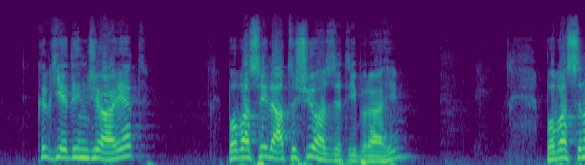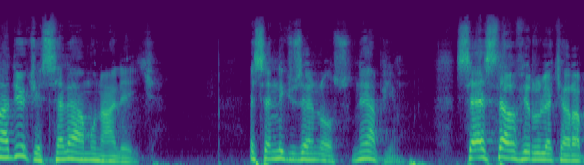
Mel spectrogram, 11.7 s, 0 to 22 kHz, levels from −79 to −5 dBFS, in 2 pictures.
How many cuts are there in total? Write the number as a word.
zero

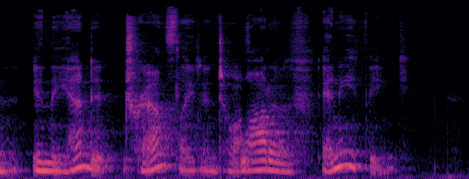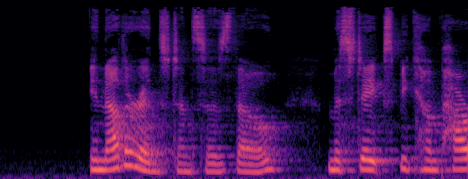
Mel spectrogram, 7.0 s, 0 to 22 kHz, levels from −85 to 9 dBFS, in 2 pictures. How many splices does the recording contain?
two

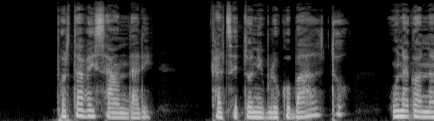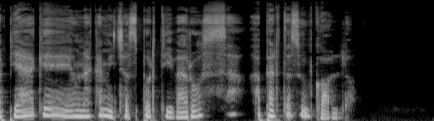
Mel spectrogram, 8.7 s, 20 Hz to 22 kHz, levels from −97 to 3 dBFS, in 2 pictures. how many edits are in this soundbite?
zero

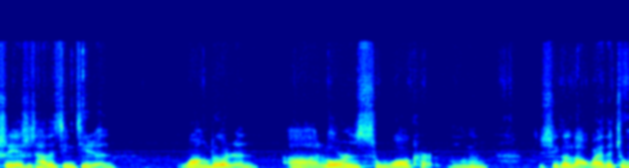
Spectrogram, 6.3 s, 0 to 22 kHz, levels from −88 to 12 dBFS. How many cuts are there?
zero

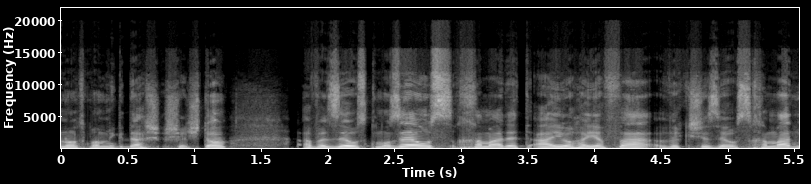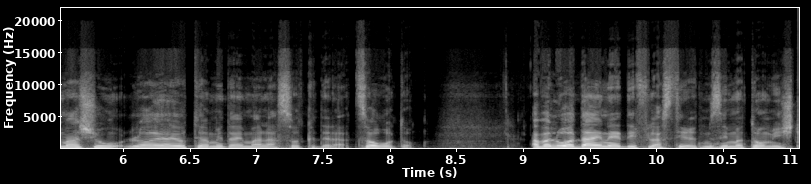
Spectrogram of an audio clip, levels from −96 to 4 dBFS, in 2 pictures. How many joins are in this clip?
one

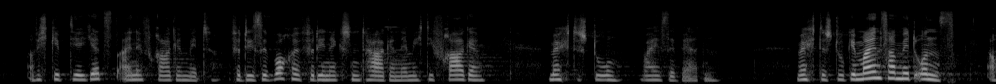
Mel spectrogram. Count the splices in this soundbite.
zero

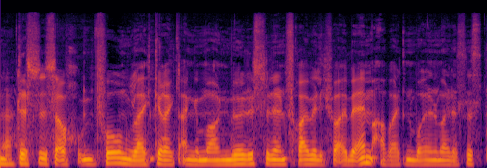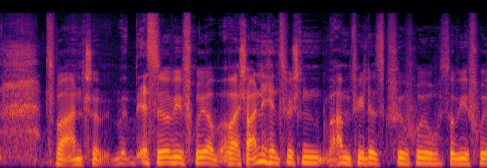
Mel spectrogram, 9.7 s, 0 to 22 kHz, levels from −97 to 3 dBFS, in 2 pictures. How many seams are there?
zero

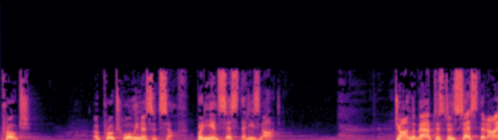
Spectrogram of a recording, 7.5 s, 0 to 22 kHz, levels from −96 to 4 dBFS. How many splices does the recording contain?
one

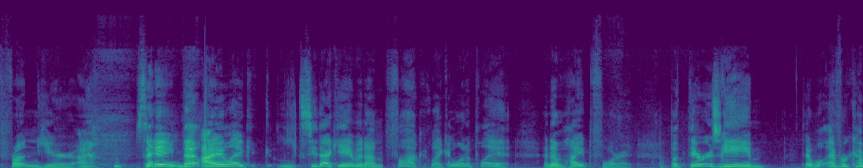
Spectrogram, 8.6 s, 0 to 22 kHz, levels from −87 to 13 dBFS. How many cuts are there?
four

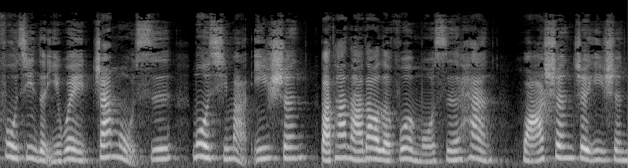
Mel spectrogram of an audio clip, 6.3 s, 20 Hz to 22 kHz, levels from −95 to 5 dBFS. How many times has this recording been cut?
two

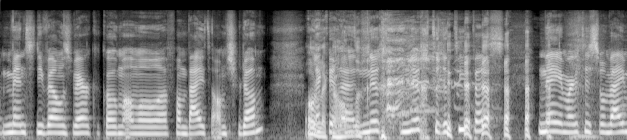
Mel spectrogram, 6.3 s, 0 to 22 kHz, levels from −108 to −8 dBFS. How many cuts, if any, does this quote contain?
zero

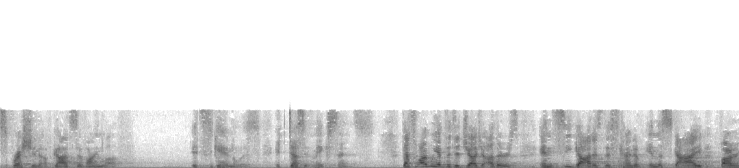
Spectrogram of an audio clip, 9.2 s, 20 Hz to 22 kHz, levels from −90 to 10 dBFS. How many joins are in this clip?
two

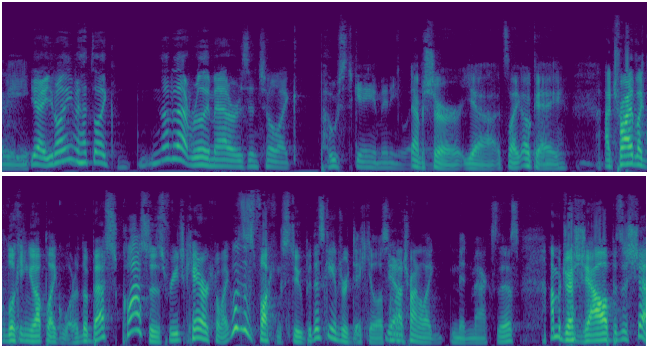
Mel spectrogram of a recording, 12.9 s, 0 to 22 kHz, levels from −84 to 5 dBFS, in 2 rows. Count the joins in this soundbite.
zero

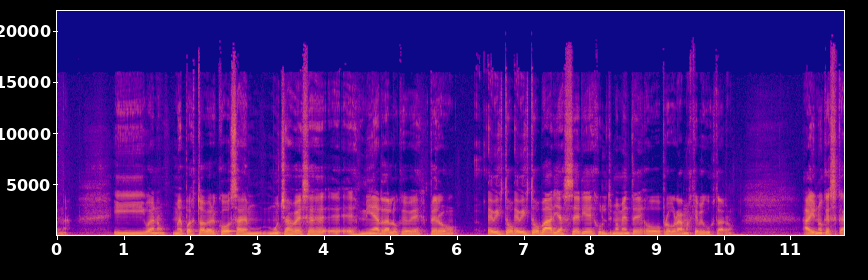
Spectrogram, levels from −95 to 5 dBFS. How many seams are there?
one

